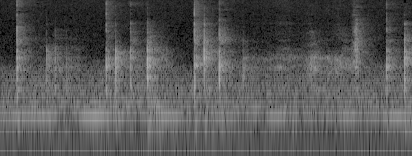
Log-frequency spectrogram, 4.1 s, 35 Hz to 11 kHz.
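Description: A flat blue plastic container lid lying on a table is tapped with long nails in an irregular series of light, sharp clicks. Each tap is brief and dry, with a faint hollow ring around 650 Hz and a little bright edge, over a steady low hum.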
